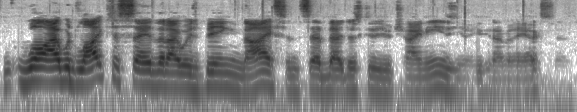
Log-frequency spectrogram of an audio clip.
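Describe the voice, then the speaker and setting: A man's voice: mid-range voice, fast. A man hosting a podcast in casual chat, jokey and somewhat rambling in the way he talks. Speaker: podcast host.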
